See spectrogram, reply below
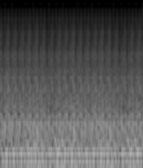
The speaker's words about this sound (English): Come up shooting. Down, down, down. Come up shooting.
